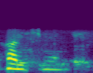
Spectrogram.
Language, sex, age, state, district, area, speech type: Punjabi, female, 18-30, Punjab, Bathinda, rural, conversation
